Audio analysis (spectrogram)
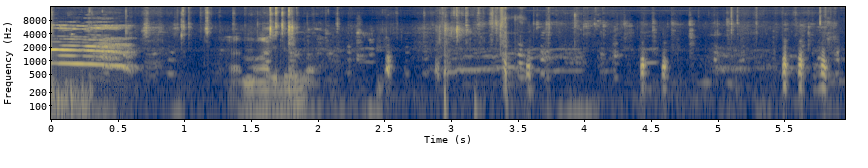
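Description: Double Wing Ban chickens cluck and crow in short, irregular bursts, with someone talking over them now and then.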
